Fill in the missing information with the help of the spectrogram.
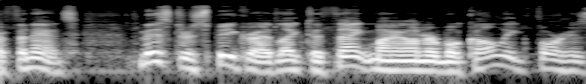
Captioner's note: speaking French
